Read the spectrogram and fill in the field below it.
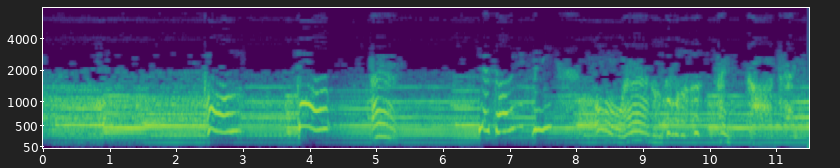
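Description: A dog whimpers and howls close by in a long, unbroken stretch, its whining voice repeatedly sliding up and down in pitch, fairly loud and with no one talking.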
